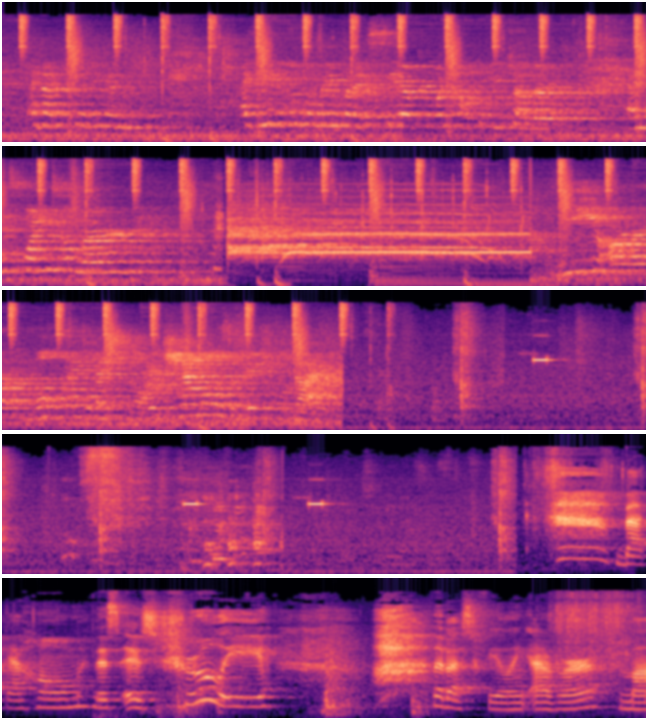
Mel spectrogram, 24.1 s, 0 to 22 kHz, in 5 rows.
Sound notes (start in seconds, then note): 6.5 audience cheering; 13.5 camera beep and shutter; 15.0 photographer laughs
